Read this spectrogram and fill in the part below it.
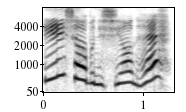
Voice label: Emo Warcry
